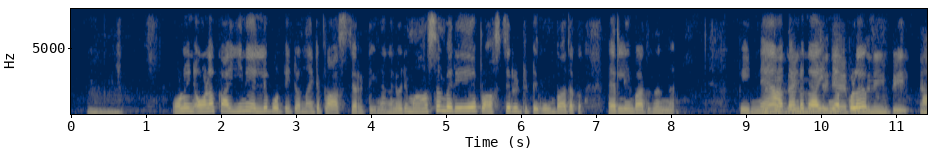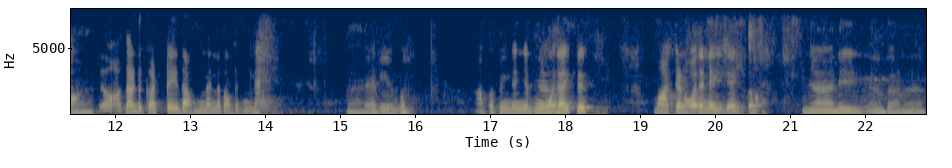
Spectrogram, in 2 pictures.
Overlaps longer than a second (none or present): present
